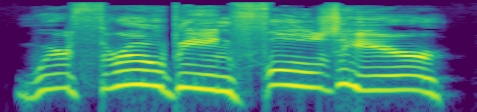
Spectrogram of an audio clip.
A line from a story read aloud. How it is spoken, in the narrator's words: he cried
